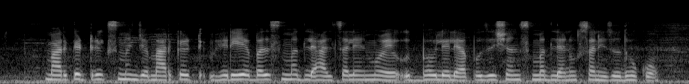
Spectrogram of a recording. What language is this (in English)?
Marathi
